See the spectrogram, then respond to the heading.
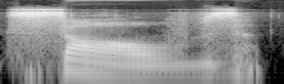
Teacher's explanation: this looks like an o but it sounds like an ah that you have to open your mouth a lot for solves and you do have to make the l solves saul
